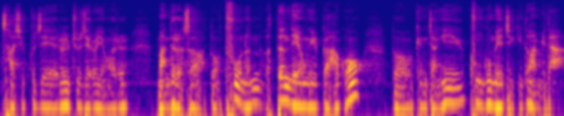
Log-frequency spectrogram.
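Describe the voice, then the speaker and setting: A man with a slight Gyeongsang accent speaks at a fairly slow pace in a fairly low pitch. His voice is somewhat breathy, and his intonation is fairly even. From Gyeongsang Province, Korea. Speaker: Buddhist monk. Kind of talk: sermon.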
